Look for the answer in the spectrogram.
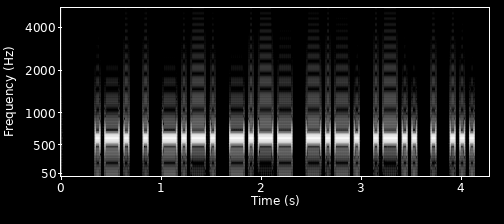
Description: Morse code, heard as a keyed tone, about 25 wpm, 600 Hz. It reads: RECYCLES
